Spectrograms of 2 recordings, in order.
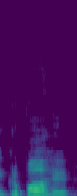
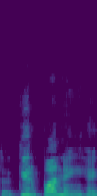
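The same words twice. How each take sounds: First: "कृपा" said kripa, the r straight after k; the correct kripa; right form. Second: "कृपा" said kirpa, with an i before the r; the sloppy kirpa; wrong form. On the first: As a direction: say "कृपा" as kri-pa, no vowel before the r. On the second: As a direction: give the common kirpa for "कृपा". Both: Shown as a demonstration.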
